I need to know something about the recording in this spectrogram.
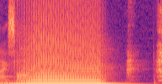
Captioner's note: mic thrumming loudly; laughs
